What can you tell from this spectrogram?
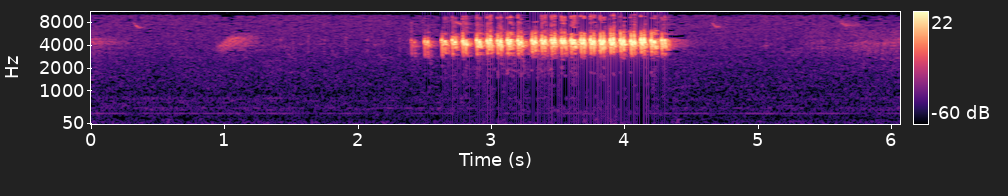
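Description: A loud, high-pitched animal trill of rapid pulses, about a dozen a second, starting about two and a half seconds in and lasting about two seconds, over a faint high hum.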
